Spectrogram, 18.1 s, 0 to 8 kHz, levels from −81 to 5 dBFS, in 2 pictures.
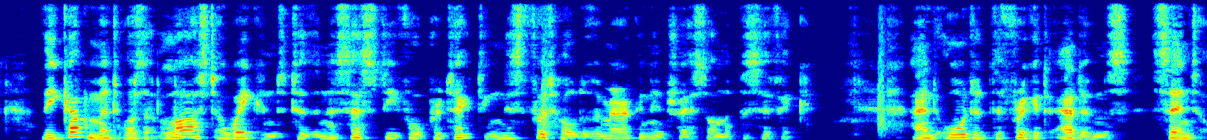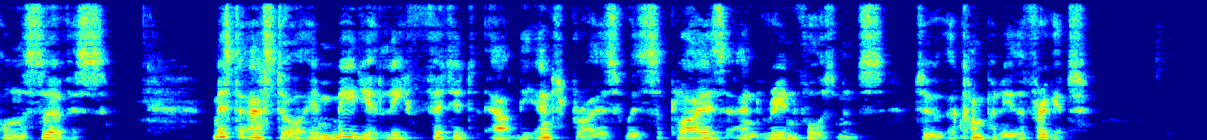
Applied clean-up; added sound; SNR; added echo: classical method log-MMSE.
